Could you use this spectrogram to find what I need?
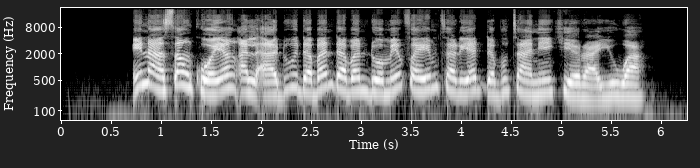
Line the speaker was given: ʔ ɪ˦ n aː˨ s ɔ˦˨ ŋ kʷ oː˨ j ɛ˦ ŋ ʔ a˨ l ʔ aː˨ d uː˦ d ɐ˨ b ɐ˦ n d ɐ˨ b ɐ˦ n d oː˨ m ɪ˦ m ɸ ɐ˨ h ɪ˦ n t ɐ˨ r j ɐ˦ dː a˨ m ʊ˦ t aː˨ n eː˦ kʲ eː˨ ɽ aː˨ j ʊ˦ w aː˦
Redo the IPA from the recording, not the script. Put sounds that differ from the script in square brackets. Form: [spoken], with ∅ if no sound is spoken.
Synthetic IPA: ʔ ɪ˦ n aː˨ s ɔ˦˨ ŋ kʷ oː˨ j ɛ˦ ŋ ʔ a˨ l ʔ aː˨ d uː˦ d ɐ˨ b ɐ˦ n d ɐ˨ b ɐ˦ n d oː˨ m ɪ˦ m ɸ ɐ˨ h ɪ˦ [m] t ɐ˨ r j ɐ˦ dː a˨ m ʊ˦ t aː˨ n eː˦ kʲ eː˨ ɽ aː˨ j ʊ˦ w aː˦

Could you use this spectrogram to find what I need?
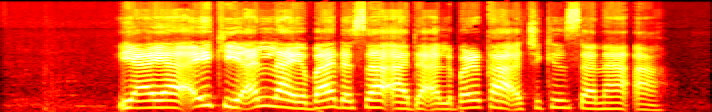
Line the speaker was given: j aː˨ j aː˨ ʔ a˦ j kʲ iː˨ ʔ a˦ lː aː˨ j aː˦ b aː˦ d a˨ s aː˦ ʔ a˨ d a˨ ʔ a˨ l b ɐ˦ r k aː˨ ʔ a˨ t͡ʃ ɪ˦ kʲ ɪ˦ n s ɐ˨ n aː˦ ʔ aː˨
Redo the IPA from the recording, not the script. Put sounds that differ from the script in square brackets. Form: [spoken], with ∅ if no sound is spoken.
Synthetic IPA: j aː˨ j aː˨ ʔ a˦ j kʲ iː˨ ʔ a˦ lː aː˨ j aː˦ b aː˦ d a˨ s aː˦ ʔ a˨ d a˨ ʔ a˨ l b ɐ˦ r k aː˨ ʔ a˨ t͡ʃ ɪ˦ kʲ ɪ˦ n s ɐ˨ n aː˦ ʔ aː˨

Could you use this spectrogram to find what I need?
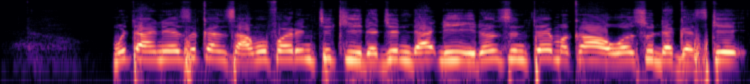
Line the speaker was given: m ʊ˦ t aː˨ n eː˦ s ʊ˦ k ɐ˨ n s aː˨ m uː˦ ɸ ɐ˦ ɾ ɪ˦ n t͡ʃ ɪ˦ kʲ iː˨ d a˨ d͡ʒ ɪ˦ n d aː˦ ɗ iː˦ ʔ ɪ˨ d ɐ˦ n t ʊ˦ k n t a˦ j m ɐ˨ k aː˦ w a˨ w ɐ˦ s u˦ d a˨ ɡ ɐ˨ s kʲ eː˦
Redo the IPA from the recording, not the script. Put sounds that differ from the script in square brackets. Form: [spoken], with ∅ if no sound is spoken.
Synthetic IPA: m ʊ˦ t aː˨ n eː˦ s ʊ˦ k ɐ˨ n s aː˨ m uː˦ ɸ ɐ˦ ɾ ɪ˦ n t͡ʃ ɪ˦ kʲ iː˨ d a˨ d͡ʒ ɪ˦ n d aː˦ ɗ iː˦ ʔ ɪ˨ d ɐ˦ n [s] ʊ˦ [∅] n t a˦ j m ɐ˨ k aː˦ w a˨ w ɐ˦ s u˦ d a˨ ɡ ɐ˨ s kʲ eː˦

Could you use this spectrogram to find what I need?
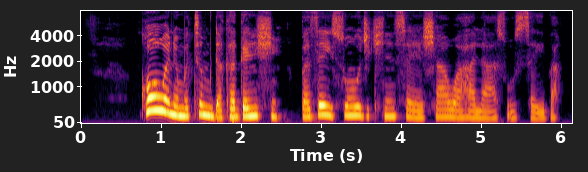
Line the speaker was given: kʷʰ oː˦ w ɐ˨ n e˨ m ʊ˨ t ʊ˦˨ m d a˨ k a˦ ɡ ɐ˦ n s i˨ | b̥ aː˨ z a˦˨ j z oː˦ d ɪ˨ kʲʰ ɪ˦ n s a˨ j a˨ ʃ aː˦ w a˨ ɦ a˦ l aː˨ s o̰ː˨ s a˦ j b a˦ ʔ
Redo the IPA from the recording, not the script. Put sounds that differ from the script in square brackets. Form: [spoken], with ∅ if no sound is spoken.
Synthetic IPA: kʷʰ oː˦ w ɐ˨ n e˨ m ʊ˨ t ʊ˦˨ m d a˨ k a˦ ɡ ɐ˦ n [ʃ] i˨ | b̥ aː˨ z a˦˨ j [s] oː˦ [d͡ʒ] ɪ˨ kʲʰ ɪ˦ n s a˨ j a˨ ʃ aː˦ w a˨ ɦ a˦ l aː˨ s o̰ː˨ s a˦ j b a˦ ʔ

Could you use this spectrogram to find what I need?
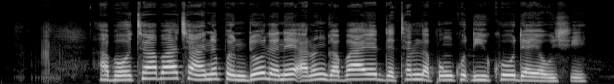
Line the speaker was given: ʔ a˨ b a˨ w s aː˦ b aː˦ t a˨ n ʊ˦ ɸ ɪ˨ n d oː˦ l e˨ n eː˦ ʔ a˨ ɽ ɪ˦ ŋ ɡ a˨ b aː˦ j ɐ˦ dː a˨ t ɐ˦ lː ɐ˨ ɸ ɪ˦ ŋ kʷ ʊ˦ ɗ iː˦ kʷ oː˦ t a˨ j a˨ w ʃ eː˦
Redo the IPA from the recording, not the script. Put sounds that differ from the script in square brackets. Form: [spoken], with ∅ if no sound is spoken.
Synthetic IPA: ʔ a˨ b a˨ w [t] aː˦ b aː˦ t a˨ n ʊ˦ ɸ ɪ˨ n d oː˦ l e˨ n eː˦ ʔ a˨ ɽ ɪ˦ ŋ ɡ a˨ b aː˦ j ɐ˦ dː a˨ t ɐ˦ lː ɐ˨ ɸ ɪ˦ ŋ kʷ ʊ˦ ɗ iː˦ kʷ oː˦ [d] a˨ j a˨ w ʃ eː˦

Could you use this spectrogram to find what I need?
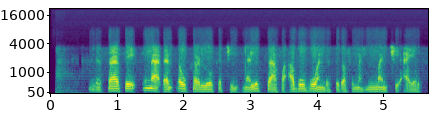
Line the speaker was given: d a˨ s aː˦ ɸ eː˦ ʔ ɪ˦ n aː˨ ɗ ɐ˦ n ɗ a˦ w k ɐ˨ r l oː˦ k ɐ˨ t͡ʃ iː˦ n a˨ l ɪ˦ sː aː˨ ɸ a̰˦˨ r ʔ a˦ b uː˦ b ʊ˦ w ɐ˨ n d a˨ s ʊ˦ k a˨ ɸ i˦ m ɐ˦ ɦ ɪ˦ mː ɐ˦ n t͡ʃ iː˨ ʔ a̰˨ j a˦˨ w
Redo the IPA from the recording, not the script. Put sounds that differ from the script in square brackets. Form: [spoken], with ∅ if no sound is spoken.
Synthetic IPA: d a˨ s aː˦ ɸ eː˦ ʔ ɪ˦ n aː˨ ɗ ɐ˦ n ɗ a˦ w k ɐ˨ r l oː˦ k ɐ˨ t͡ʃ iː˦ n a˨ l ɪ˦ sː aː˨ ɸ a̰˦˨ [∅] ʔ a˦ b uː˦ b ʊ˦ w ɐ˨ n d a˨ s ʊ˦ k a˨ ɸ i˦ m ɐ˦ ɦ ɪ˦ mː ɐ˦ n t͡ʃ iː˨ ʔ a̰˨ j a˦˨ w

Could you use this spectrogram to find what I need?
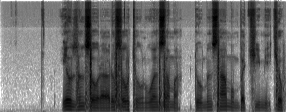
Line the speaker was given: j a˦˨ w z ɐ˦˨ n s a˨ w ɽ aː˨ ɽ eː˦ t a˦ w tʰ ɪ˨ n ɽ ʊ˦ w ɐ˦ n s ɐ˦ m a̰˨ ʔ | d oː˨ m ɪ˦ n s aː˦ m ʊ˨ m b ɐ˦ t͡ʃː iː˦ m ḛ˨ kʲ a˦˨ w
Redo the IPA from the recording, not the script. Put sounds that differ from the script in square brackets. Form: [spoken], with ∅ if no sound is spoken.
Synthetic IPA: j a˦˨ w z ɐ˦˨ n s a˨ w ɽ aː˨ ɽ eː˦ [s] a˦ w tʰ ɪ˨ n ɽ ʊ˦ w ɐ˦ n s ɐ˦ m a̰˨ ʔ | d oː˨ m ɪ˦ n s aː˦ m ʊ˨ m b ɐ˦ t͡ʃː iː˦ m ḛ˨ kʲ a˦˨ w

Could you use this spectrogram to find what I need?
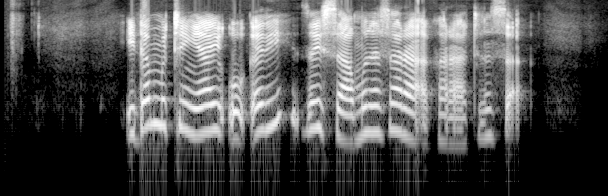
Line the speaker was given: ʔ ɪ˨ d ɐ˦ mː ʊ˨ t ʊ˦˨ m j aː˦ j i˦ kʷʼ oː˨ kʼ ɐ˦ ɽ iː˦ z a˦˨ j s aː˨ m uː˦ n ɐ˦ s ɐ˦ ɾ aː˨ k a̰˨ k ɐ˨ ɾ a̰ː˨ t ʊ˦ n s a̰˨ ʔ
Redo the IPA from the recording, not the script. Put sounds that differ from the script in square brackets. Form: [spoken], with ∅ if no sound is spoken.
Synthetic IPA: ʔ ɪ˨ d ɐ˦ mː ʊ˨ t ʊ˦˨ m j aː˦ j i˦ kʷʼ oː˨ kʼ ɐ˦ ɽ iː˦ z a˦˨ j s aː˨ m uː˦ n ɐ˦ s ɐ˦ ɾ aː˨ [ʔ] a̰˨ k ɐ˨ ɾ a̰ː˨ t ʊ˦ n s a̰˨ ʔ

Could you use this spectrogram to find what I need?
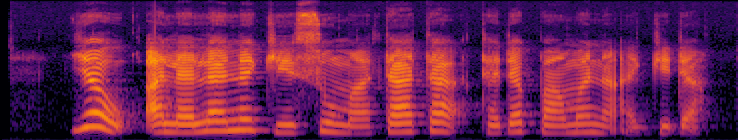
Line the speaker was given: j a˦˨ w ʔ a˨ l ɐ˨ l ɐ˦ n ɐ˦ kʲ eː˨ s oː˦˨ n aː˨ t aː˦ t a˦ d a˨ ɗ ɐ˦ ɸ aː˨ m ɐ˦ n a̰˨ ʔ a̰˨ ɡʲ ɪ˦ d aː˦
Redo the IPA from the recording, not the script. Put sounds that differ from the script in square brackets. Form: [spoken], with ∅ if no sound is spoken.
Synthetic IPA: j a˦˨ w ʔ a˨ l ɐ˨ l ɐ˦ n ɐ˦ kʲ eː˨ s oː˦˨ [m] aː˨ t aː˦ t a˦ [t] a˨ [d] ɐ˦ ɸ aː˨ m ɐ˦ n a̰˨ ʔ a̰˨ ɡʲ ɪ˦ d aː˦

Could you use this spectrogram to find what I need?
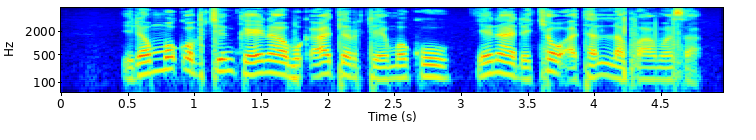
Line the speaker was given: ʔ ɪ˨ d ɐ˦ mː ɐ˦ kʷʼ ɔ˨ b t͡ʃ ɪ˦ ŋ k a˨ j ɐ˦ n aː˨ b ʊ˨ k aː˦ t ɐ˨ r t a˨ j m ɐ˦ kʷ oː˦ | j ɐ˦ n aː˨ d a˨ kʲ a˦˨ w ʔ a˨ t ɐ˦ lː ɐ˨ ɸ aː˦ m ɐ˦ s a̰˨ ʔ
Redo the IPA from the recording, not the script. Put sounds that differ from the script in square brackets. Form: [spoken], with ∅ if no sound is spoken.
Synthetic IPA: ʔ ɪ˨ d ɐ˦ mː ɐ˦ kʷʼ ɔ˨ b t͡ʃ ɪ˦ ŋ k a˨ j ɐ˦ n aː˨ b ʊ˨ [kʼ] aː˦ t ɐ˨ r t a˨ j m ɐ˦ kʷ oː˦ | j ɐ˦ n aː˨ d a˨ kʲ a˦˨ w ʔ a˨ t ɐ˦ lː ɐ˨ ɸ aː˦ m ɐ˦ s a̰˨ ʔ

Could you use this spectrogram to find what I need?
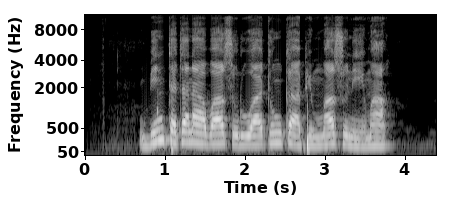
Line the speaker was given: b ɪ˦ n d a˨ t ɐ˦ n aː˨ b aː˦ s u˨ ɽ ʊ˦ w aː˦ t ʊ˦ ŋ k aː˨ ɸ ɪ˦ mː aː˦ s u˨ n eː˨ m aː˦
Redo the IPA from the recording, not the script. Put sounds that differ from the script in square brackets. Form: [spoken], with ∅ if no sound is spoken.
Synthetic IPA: b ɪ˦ n [t] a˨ t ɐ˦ n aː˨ b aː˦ s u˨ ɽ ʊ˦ w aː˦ t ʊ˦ ŋ k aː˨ ɸ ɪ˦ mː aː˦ s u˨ n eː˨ m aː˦

